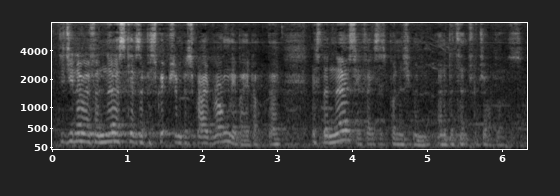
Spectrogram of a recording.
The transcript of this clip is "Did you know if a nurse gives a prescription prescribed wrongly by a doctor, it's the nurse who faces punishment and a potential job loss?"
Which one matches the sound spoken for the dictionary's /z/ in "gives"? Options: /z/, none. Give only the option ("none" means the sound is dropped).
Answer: /z/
